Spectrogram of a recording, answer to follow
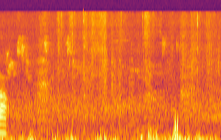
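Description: Irregular low thumps and rustling from a hand-held phone being moved about while a sprig of parsley is picked from a garden bed, with one louder knock about three and a half seconds in.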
